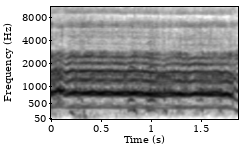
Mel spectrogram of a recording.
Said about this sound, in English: Why are you screaming at me? Calm down.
